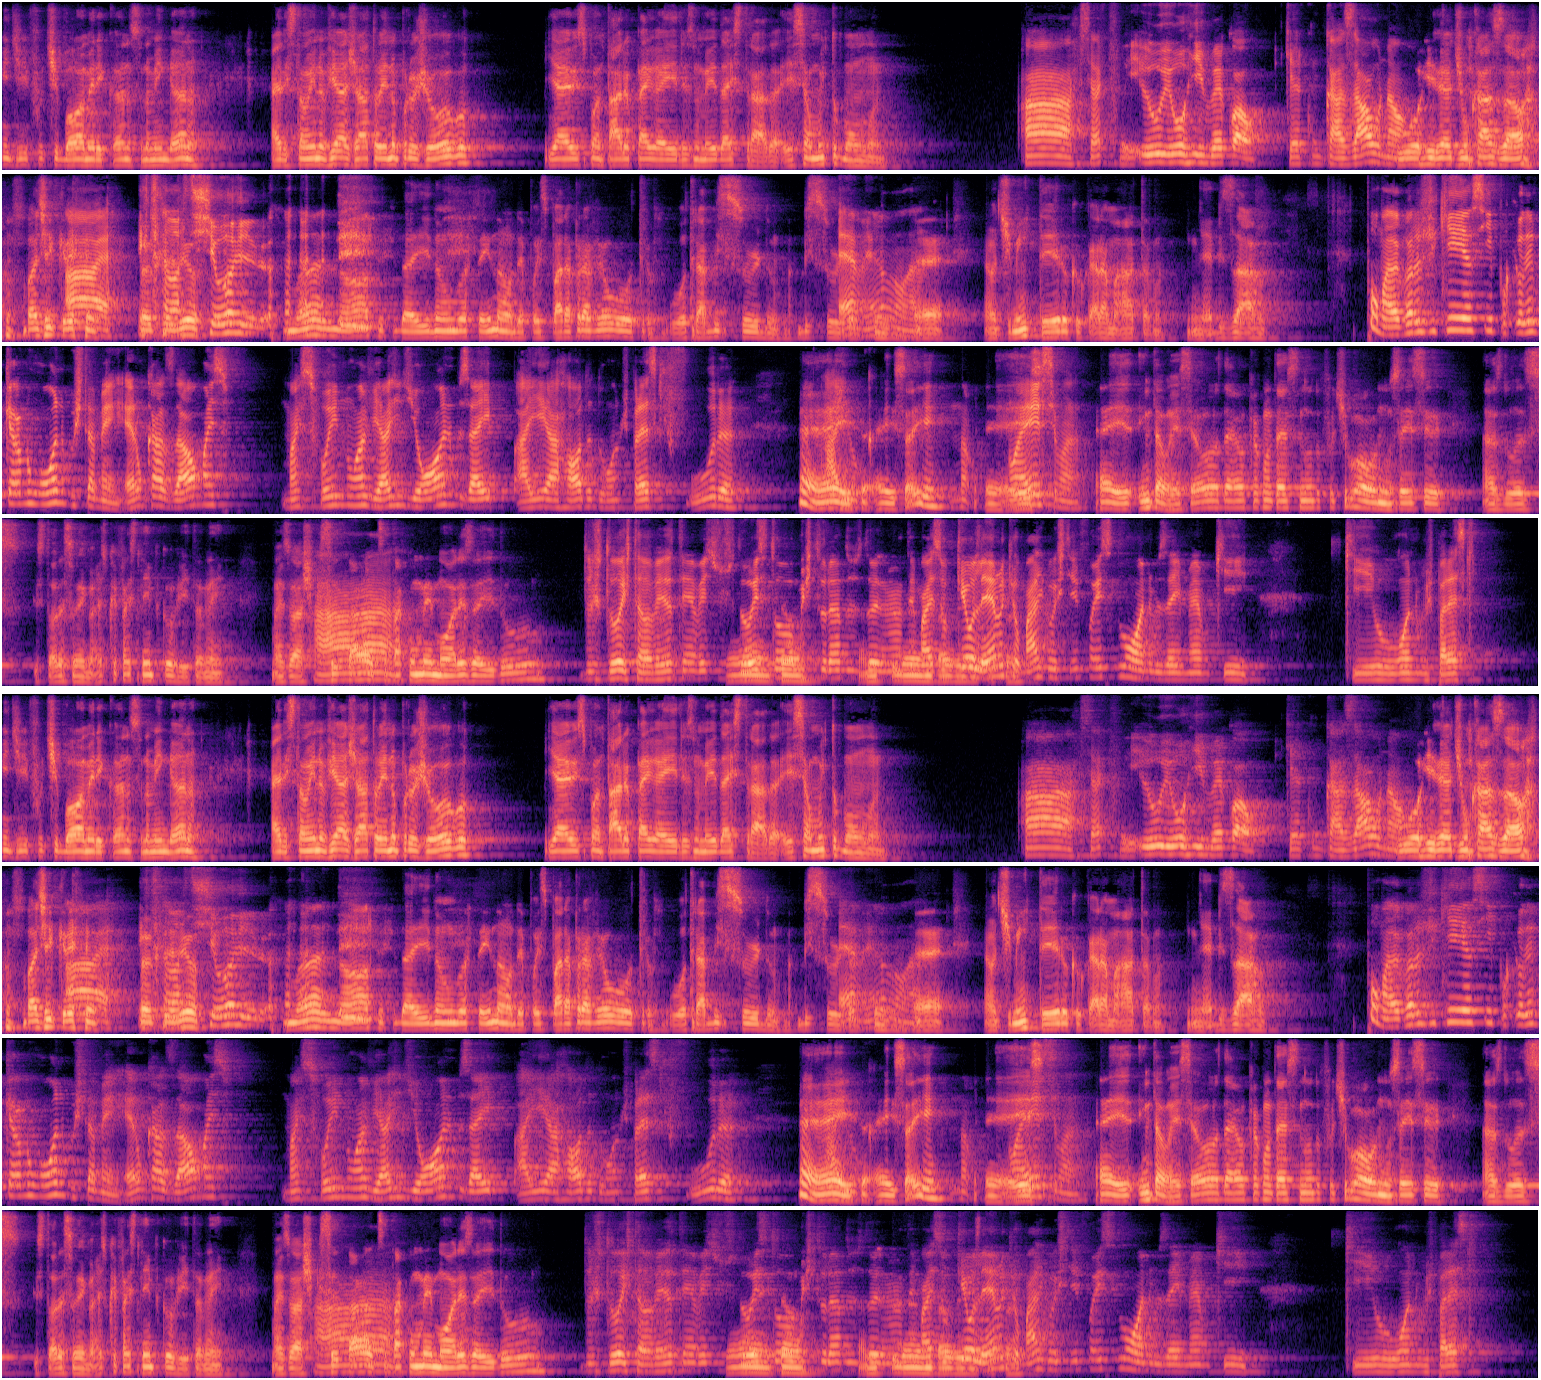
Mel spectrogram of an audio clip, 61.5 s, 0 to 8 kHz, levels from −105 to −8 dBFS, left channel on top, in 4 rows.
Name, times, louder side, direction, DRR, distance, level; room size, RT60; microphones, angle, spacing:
voice 1, 0.0-2.0 2.7-4.7 5.5-8.8 13.9-16.3 16.8-17.3 18.2-24.8 25.2-27.0 27.3-28.0 38.7-40.1 40.6-41.2 41.7-45.1 45.5-48.3 48.8-51.5 53.4-54.1 54.7-55.8 56.1-56.3, right 1 dB, 15° right, 11 dB, 0.6 m, -27 dB
voice 2, 10.2-12.6 12.8-14.1 16.0-16.5 16.7-18.4 18.7-19.1 19.8-20.0 23.7-24.6 29.0-33.0 33.5-38.1 39.0-39.3 40.2-40.4 40.8-41.5 49.2-50.1 51.9-58.5 59.5-60.8, left 4 dB, 65° left, 11 dB, 0.9 m, -29 dB
24.5 x 9.9 x 5.6 m, 1.0 s
head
